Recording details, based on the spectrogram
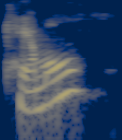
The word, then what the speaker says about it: Campbell: And so we have a fairly large Greek speaking population, especially in Camel schools, which is spelled actually like Campbell, like Campbell soups, but it's pronounced Camel.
